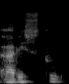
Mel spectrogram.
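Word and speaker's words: أرسطو: Orang Arab menyebutnya aristu.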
